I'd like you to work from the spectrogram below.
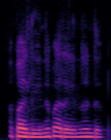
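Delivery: ordinary delivery, nothing marked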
